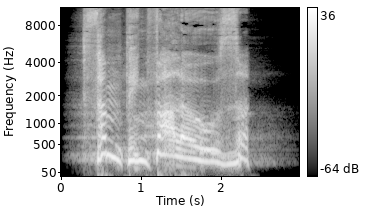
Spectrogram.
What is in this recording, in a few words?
Female Undead Attack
